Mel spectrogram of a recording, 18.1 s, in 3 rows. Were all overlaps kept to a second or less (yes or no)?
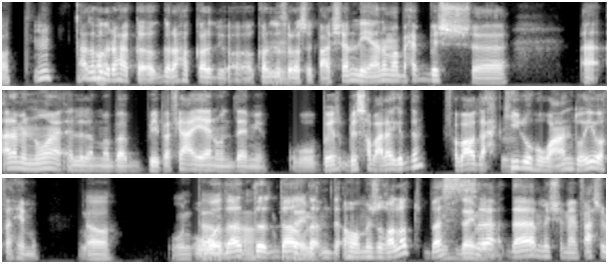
no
